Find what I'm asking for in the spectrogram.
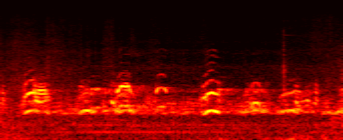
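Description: A flock of wild snow geese honks and calls repeatedly, a busy overlapping chorus of nasal calls at moderate distance during a conservation hunt, with no talk over it.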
